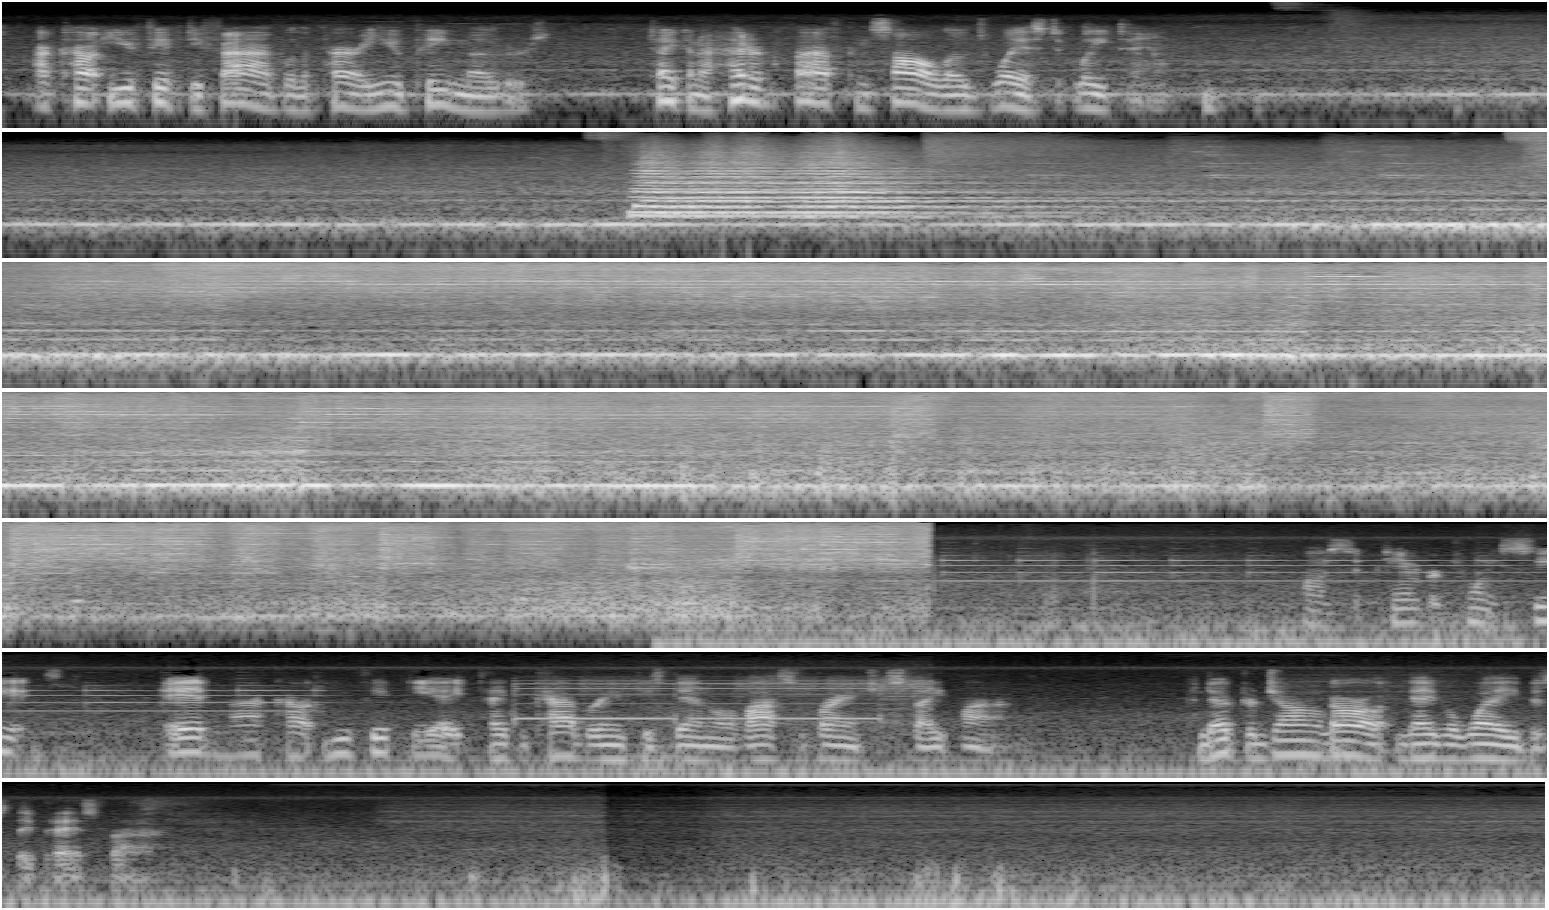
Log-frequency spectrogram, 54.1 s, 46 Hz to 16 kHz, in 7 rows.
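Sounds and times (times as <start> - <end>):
diesel locomotives droning: 0.0 - 54.0
train wheels rolling: 2.8 - 54.0
train horn: 6.6 - 32.3, 41.1 - 43.2
train wheel squeal: 13.6 - 36.4, 41.2 - 43.2.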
